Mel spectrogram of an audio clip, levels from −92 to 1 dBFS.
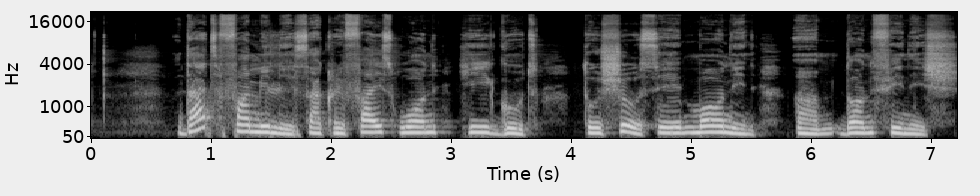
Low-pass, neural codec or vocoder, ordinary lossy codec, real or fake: none; vocoder, 48 kHz, 128 mel bands, Vocos; none; fake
